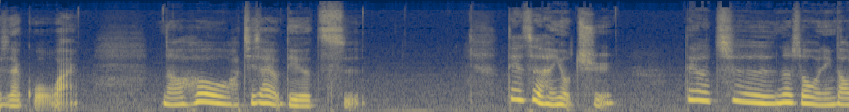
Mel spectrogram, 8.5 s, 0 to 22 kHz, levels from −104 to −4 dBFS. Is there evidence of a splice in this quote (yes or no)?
no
